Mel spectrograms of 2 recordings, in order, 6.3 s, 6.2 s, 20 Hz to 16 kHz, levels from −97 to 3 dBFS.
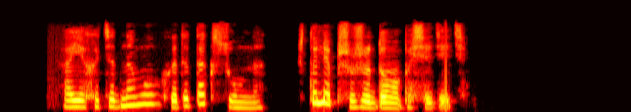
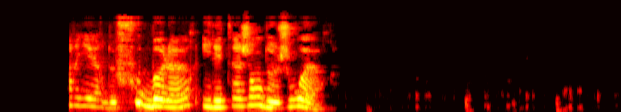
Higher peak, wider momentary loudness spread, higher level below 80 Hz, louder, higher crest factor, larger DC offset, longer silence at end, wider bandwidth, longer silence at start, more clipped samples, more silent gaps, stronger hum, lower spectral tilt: second, -4 dBFS vs 0 dBFS; second, 13 LU vs 16 LU; second, -68 dBFS vs -62 dBFS; second, -23 LUFS vs -17 LUFS; about the same, 20 dB vs 20 dB; neither; second, 1.7 s vs 3 s; second, 7.6 kHz vs 9.4 kHz; about the same, 0.65 s vs 0.7 s; neither; first, 2.79-2.96 s vs none; neither; about the same, -4.5 dB/octave vs -4.5 dB/octave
